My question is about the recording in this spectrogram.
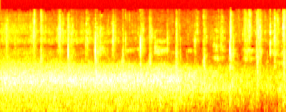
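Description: Running footsteps on asphalt, a steady rhythm of about three shoe strikes a second, over a steady rushing noise that fades toward the end.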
